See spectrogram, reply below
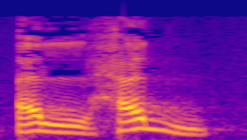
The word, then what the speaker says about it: الحج: تتألف من الحاء المفتوحة ثم بعدها جيم مشددة. ما معنى مشددة؟ يعني فيها جيمان ساكنة ثم جيم مضمومة. الحج حج، هذه الأولى الساكنة مدغمة يعني تخرج بالتصادم، جو هذه مضمومة تخرج بالتباعد ويصاحبها انضمام.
